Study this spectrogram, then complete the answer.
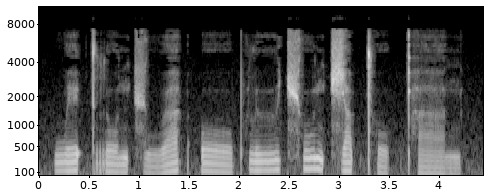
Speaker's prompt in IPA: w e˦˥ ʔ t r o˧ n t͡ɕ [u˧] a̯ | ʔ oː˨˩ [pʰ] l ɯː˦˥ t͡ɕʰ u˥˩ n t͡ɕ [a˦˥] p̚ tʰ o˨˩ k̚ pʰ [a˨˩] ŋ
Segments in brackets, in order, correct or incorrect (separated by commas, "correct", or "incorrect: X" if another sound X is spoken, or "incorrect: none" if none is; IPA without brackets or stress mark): incorrect: u˩˦, correct, incorrect: a˥˩, incorrect: a˧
